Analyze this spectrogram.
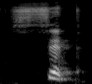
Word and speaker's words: sept: Sept. Sept. 7. 7. It would be sept.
